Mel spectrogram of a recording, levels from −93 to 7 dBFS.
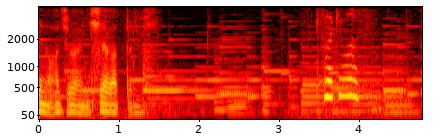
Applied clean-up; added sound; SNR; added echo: none; none; none; none.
